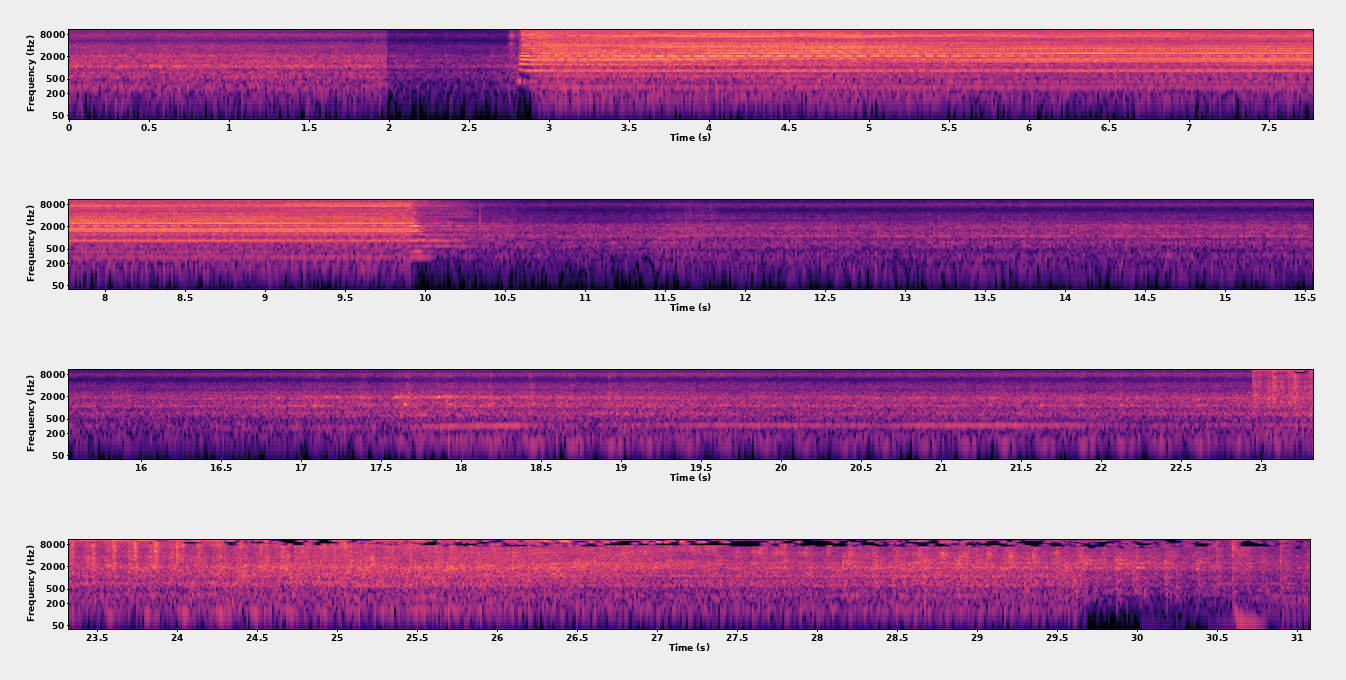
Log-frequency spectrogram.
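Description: A train horn sounds one long chord for about seven seconds, starting about three seconds in. It is followed by the steady rumble of a moving train.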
